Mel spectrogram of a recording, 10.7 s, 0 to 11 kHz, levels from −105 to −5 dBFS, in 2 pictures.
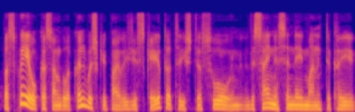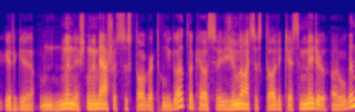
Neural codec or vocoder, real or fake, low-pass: codec, 16 kHz, 1 kbps, FunCodec, trained on LibriTTS, 50 frames a second; fake; 7.2 kHz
